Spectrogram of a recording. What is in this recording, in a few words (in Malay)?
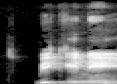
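"bikini", Malay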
